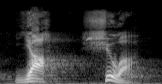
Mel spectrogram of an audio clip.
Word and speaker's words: Yahshua: Jesus is the Greek form of the Hebrew name Joshua, pronounced in the Hebrew Yahshua, Yahshua, which literally means Yahweh saves.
